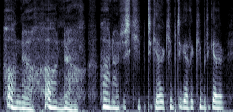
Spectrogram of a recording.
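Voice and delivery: rising panic, pleading with himself; panicked self-talk. Retold or imitated. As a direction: mutter oh no over and over, barely holding on. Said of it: "and I'm just like".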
